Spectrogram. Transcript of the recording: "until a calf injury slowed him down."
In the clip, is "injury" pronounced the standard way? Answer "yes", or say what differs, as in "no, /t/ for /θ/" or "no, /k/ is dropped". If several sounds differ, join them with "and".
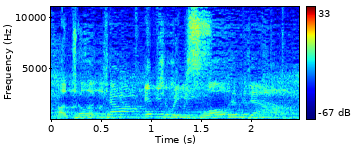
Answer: no, /tʃ/ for /dʒ/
